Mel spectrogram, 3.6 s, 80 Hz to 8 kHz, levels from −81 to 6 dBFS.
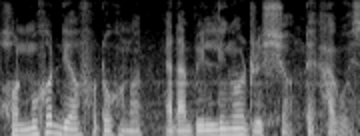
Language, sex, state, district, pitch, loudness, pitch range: Assamese, male, Assam, Kamrup Metropolitan, 110 Hz, -19 LUFS, 105-130 Hz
